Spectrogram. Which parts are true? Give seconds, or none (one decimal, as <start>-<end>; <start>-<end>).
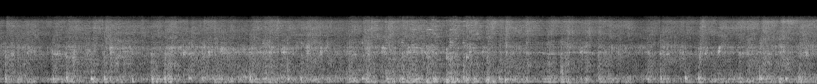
4.0-4.9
